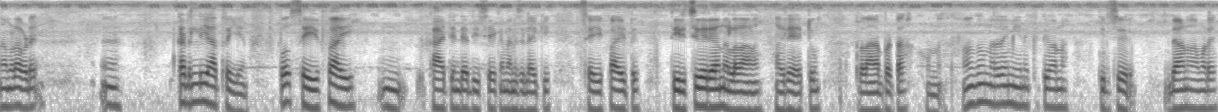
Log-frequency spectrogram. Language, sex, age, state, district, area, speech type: Malayalam, male, 45-60, Kerala, Palakkad, rural, spontaneous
